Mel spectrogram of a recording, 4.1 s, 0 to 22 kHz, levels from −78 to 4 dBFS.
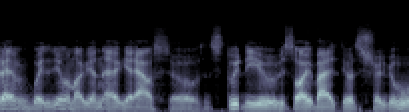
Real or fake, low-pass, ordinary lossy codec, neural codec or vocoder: fake; 9.9 kHz; MP3, 64 kbps; autoencoder, 22.05 kHz, a latent of 192 numbers a frame, VITS, trained on many speakers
